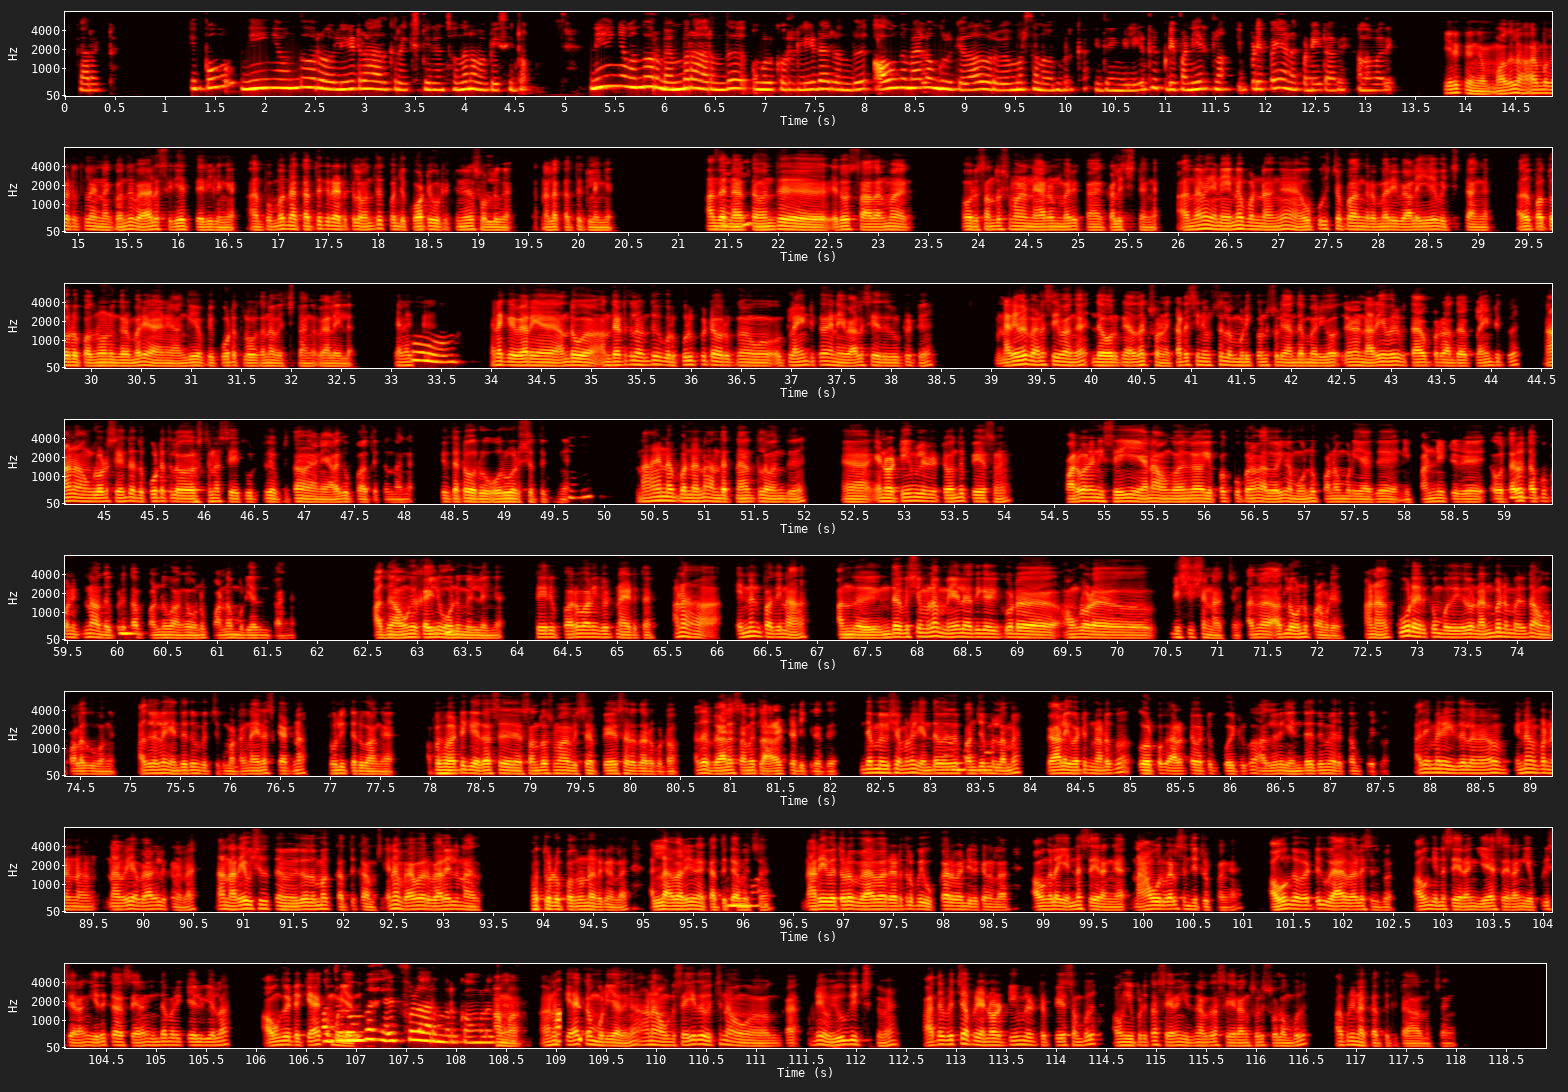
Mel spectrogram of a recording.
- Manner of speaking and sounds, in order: in English: "லீடரா"; in English: "எக்ஸ்பீரியன்ஸ்"; lip smack; in English: "லீடர்"; in English: "லீடர்"; in English: "க்ளைணட்டுக்காக"; tapping; in English: "க்ளைண்ட்டக்கு"; other noise; in English: "டீம் லீடர்ட்ட"; other background noise; drawn out: "அவுங்களோட"; in English: "டிசிஷன்"; unintelligible speech; in English: "ஹெல்ப்ஃபுல்‌லா"; unintelligible speech; in English: "டீம் லீடர்ட்ட"
- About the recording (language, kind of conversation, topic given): Tamil, podcast, ஒரு தலைவராக மக்கள் நம்பிக்கையைப் பெற நீங்கள் என்ன செய்கிறீர்கள்?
